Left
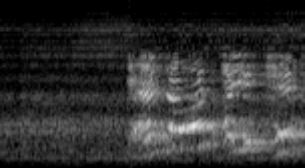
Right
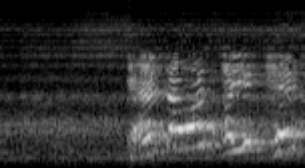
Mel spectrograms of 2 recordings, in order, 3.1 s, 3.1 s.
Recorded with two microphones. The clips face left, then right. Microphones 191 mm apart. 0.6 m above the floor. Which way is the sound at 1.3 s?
50° right (ahead or behind).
